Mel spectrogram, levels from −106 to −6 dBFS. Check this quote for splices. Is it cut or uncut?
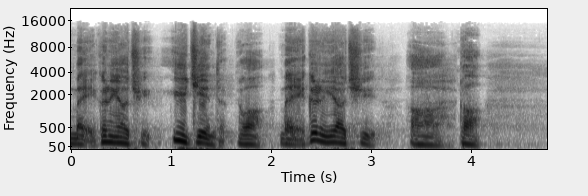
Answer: cut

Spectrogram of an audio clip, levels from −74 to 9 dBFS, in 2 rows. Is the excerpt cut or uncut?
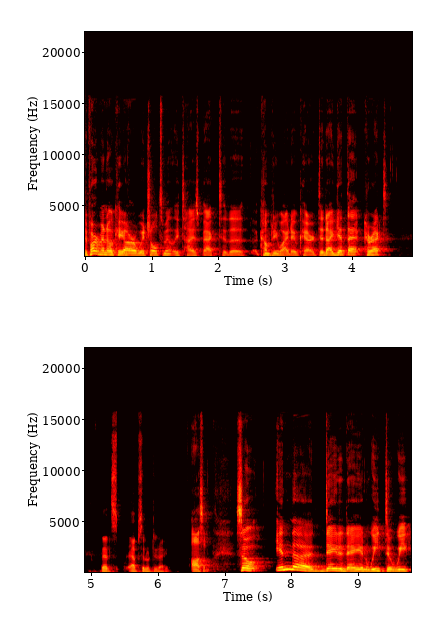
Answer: uncut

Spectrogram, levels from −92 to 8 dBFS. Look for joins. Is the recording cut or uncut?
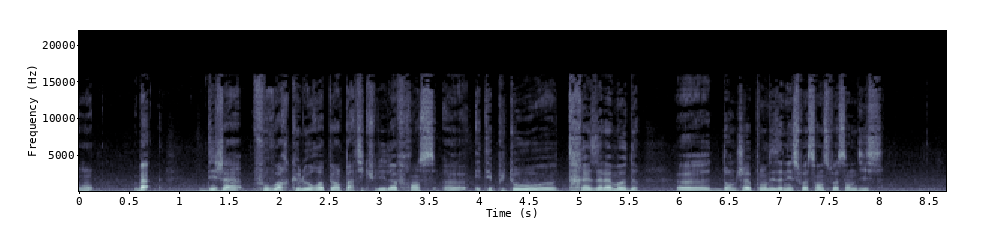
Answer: uncut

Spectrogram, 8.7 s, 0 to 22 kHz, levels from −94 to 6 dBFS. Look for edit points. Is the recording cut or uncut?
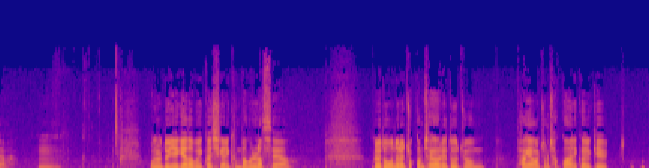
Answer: uncut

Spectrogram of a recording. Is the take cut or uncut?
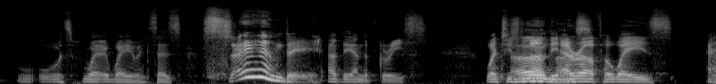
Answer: uncut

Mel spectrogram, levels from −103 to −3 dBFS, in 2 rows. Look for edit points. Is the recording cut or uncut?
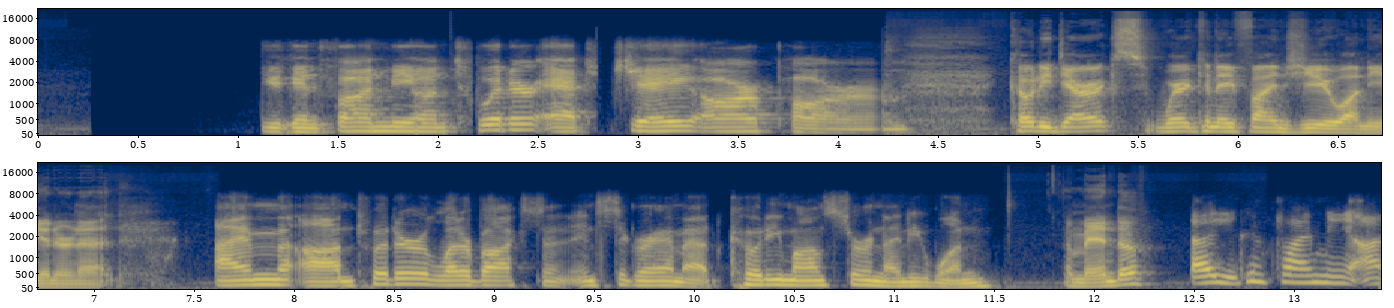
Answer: uncut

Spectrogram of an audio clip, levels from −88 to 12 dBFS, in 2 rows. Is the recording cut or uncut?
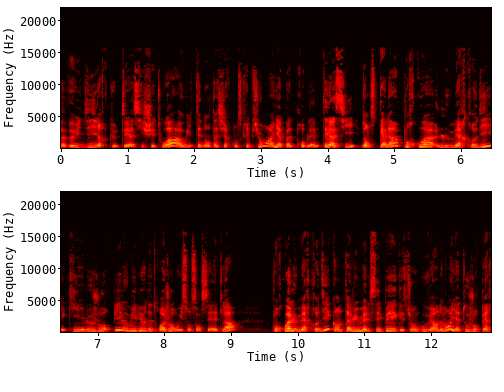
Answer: uncut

